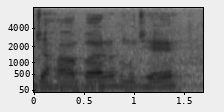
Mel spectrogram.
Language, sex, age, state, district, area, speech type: Urdu, male, 30-45, Uttar Pradesh, Muzaffarnagar, urban, spontaneous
